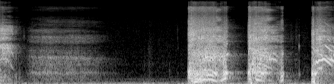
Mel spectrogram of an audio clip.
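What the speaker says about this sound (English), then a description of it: "Talking too much makes me cough a lot." Three harsh, loud coughs close by in quick succession, following a faint, quiet stretch.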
